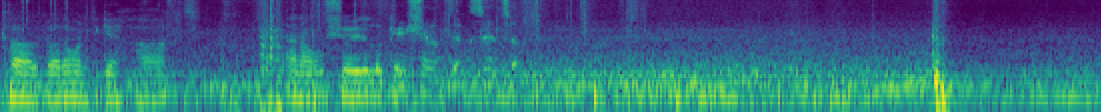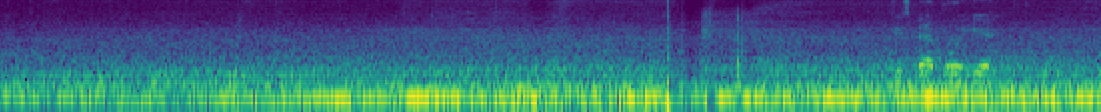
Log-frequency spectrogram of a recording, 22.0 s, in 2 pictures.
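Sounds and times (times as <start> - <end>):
car engine idling: 0.0 - 22.0
loud sharp thump: 9.3 - 9.8.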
